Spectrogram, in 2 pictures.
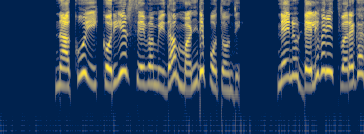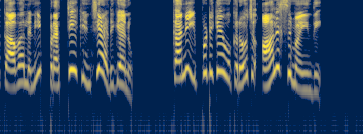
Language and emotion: Telugu, angry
